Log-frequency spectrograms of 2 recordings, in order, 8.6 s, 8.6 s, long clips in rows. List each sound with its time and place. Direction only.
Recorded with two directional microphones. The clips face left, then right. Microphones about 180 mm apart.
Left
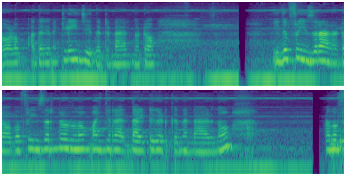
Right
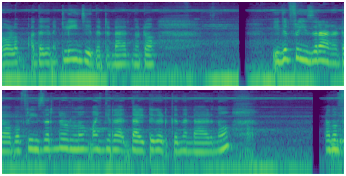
0.0 s a woman's voice: 25° right (ahead or behind)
